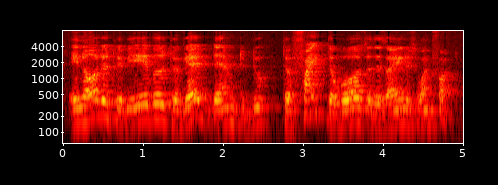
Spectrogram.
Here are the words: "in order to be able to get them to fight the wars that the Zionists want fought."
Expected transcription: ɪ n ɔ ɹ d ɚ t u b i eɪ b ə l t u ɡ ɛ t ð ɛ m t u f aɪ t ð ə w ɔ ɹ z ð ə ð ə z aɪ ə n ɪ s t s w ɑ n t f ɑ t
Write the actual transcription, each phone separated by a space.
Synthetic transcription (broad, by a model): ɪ n ɔ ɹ d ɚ t u b i eɪ b ə l t u ɡ ɛ t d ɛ m t u f aɪ t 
